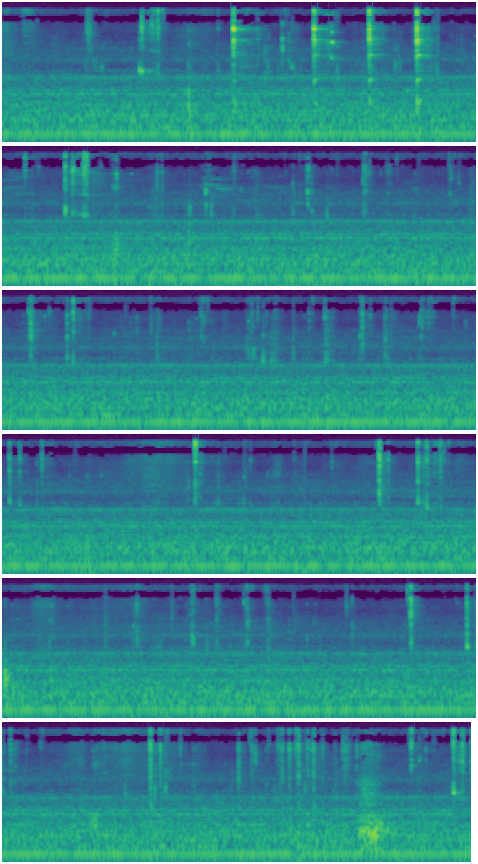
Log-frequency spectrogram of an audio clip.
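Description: Close-up eating sounds: a person chewing a creamy salad taken from a bowl with a metal spoon, with occasional crunches. A few sharp clicks of the spoon against the bowl stand out, loudest in the first few seconds and again near the end. A steady low hum runs underneath.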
